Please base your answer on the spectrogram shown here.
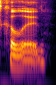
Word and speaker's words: Khaled: uz he's got Khaled is that how you pronounce it yes Khaled okay have you been saying it I don't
